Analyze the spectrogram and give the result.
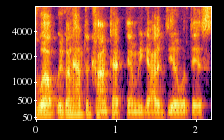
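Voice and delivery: ordinary talk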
